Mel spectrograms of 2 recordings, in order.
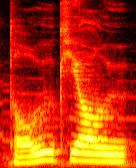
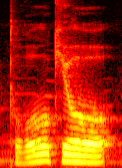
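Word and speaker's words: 東京: For instance, no one says Tokyo. They all say Tokyo. So it's o.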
